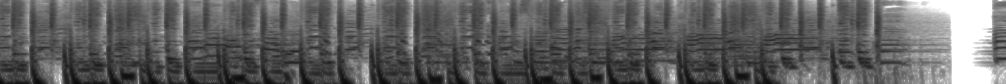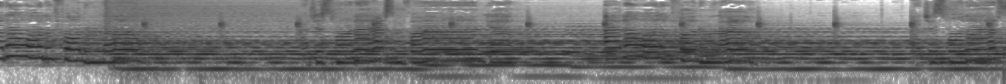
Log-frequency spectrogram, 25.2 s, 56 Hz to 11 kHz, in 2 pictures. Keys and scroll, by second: 0.8 F4, 4.2 F3, 16.1 ctrl+q, 19.7 ctrl+z, 20.2 space.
